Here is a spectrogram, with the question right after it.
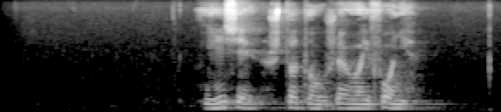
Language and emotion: Russian, neutral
